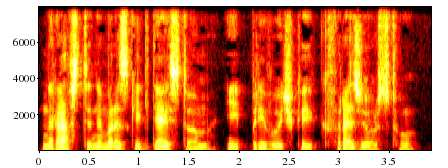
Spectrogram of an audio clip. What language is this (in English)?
Russian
